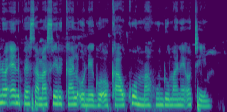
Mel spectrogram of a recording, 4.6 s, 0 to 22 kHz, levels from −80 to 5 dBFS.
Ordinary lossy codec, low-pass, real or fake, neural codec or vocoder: none; none; real; none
